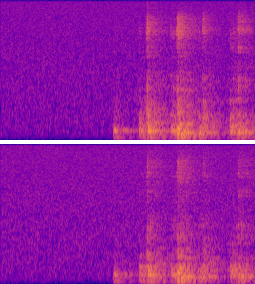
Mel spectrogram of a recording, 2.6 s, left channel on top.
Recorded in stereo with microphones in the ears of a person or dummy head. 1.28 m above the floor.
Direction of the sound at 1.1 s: 30° left (ahead or behind).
